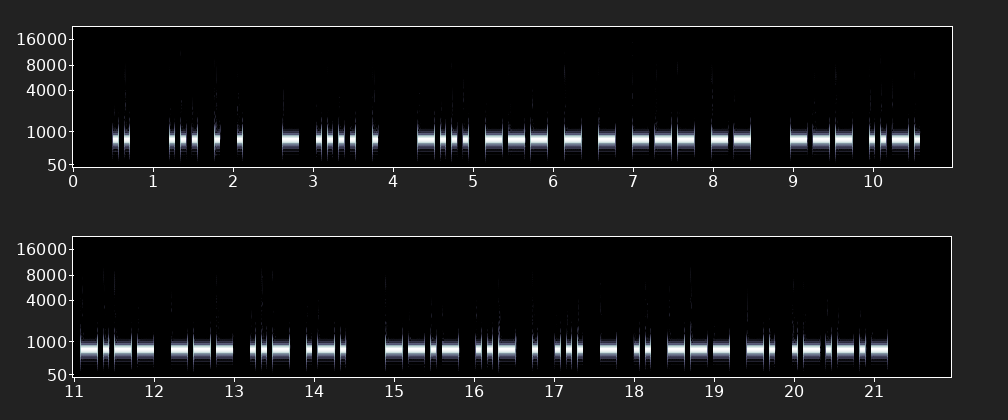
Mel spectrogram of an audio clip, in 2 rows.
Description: Morse code, heard as a keyed tone, about 17 wpm, 700 Hz. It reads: I SEE THE BOTTOM OF YOUR QUESTION.
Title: Sentences from Top 1000 Words - Review Part 6 - 17wpm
